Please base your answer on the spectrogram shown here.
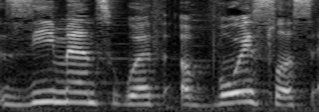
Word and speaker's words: Siemens: Germans pronounce it with a voiced S, which would be a Z in English, Siemens, while English speakers pronounce it with a voiceless S. Siemens.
